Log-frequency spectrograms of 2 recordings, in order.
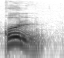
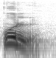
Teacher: یہ قاف کڑاکے کے ساتھ حلق سے نکلے گا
